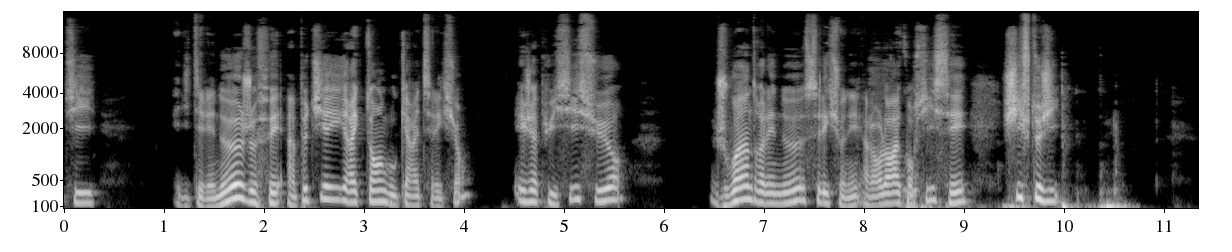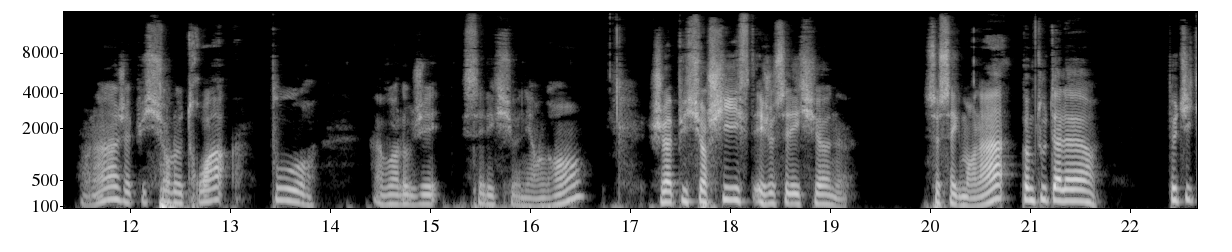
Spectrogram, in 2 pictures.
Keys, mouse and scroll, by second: 2.0-4.1 drag, 9.9 shift+j, 12.3 3, 13.7 click, 15.1 click, 16.2 click, 18.8 shift+click, 21.0-22.6 drag.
